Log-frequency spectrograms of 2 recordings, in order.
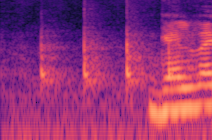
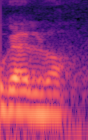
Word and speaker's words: Galois: a Galois extension, and the pronunciation I am using Galois word that comes directly as we pronounce for the name of that mathematician. If suppose you are a mathematician and whatever people call you, that should be your pronunciation. So this is the pronunciation people used to call to Galois. You should not use Galois word.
